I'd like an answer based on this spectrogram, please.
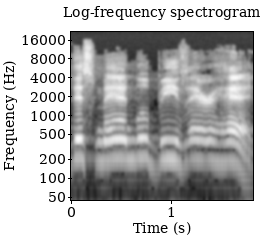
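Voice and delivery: the word head stressed, said slow. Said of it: "I emphasize that word head".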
